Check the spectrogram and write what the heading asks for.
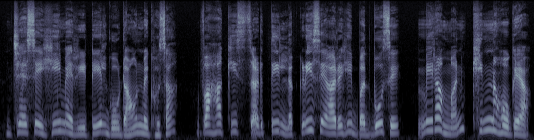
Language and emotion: Hindi, disgusted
